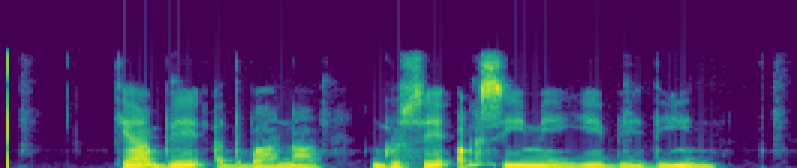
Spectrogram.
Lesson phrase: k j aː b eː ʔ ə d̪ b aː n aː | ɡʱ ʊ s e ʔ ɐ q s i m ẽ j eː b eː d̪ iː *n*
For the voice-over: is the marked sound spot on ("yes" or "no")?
yes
